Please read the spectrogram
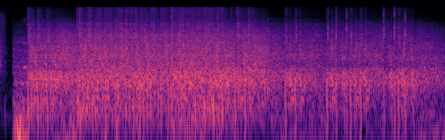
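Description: Rapid rifle gunfire in a firefight: many shots fired in quick succession and overlapping, forming a dense continuous clatter that starts a moment in and eases slightly near the end.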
